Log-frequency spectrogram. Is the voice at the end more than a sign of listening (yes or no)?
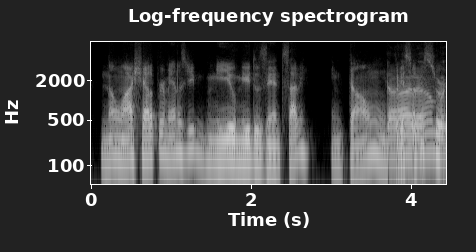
yes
